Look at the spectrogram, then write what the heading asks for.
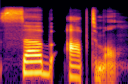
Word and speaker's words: suboptimal: His process was suboptimal. Let's define that. Suboptimal. Sub optimal. Suboptimal. The main stress is on op.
